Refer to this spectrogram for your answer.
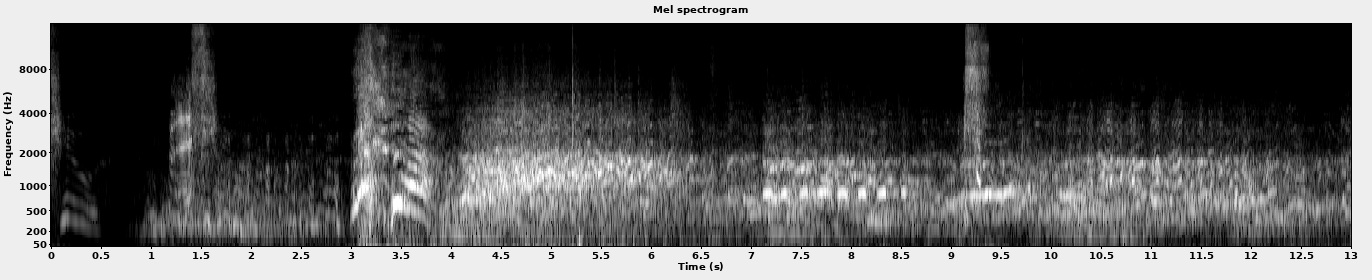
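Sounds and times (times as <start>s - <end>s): people giggling and laughing: 0.9s - 3.0s, 3.6s - 13.0s
short sneeze: 1.4s - 1.7s, 3.0s - 3.8s, 9.1s - 9.5s.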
